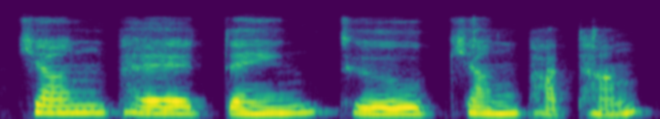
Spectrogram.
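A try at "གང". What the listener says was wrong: No, it's Kang, not Kyang.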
